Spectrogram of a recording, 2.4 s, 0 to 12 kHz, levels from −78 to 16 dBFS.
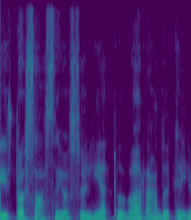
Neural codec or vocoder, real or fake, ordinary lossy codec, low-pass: codec, 24 kHz, 3 kbps, HILCodec; fake; Opus, 16 kbps; 10.8 kHz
